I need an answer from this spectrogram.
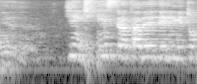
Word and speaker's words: Verdun: Se escreve Verdun, né? Mas para parecer que eu falo francês, tirar onda com vocês aqui que eu não falo nada, eu falo Verdun.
